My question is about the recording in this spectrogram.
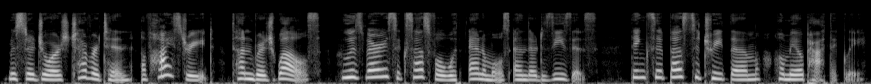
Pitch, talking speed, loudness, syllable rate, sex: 255 Hz, 165 wpm, -17 LUFS, 5.5 syllables/s, female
